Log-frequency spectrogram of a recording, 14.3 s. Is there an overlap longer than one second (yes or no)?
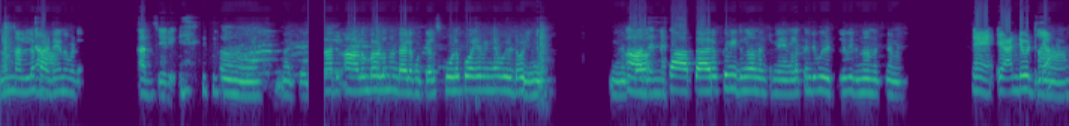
no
